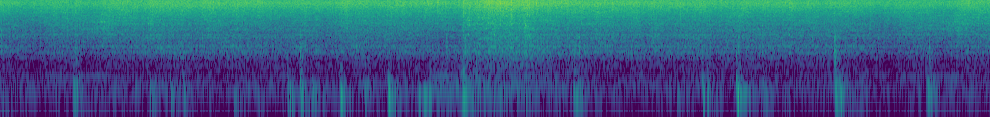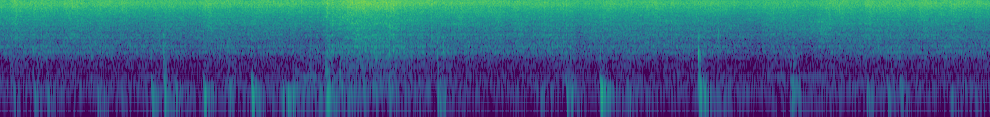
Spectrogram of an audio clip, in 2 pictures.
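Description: Steady sizzling of food frying in hot oil in a pan, a dense hiss that swells louder twice, about a quarter and two-thirds of the way through.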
